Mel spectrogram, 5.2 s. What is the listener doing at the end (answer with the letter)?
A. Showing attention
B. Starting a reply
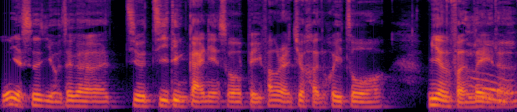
B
